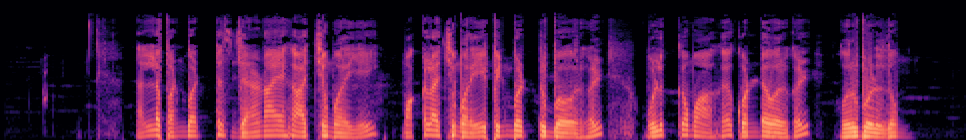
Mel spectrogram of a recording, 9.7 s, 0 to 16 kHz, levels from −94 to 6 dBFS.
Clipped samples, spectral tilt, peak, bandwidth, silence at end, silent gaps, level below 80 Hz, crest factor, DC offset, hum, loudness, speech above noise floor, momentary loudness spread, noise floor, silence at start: under 0.1%; -6.5 dB/octave; -2 dBFS; 10.5 kHz; 0.65 s; none; -40 dBFS; 18 dB; under 0.1%; none; -18 LUFS; 56 dB; 10 LU; -74 dBFS; 0.95 s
